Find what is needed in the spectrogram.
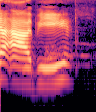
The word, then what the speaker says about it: Abbe: My name is Talia Abbe, T A L I A A B B E, and my reality is staying home with my friends.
